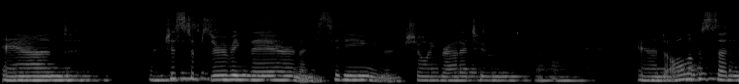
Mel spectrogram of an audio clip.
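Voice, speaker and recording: With an American accent, a woman speaks in a dark, mellow and calm tone at a moderate pace, with audible room echo. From Northwest Minnesota, Ojibwe reservation. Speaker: mindfulness teacher and counselor. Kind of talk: conference talk. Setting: stage with audience at conference. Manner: calm, reflective.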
